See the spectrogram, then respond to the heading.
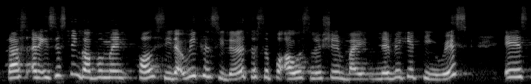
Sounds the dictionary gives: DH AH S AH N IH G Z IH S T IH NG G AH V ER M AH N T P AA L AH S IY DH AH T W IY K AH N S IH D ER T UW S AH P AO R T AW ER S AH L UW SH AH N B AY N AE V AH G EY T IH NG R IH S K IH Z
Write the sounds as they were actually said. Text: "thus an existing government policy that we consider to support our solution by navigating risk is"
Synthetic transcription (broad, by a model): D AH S AH N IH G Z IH S T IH NG G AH V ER M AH N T P AA L AH S IY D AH T W IY K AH N S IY D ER T UW S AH P AO T AW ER S AH L UW SH AH N B AY N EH V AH G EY T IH NG R IH S K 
